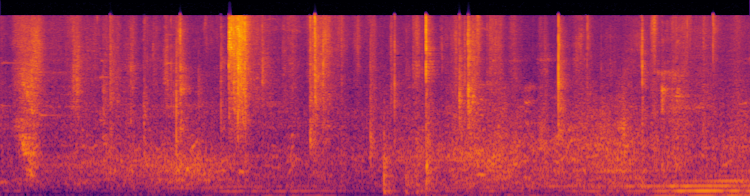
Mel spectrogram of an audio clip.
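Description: Close handling noises: an irregular string of clicks, crackles and rustles, the loudest crackle about two seconds in.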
